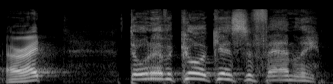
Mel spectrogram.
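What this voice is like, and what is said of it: Not-so-good Godfather impression. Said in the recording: “That's not a good Godfather impression.”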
